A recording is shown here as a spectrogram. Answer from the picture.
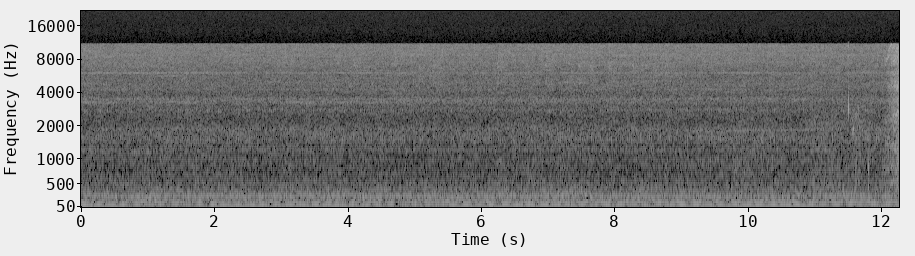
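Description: Steady low hum with a faint hiss underneath: constant background room noise. A couple of faint ticks about a second before the end.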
